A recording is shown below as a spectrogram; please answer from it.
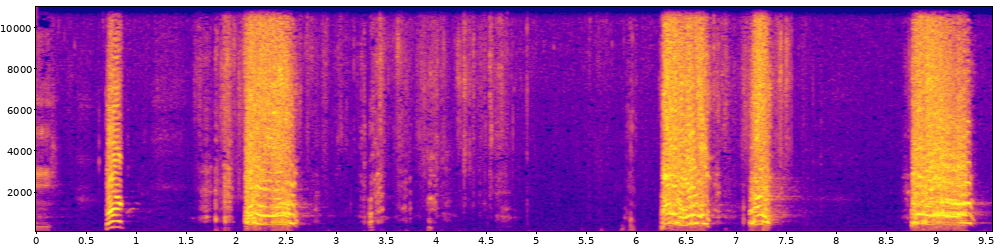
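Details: Frisky Beagle barking loudly indoors: a short yip, then three long, harsh barks spaced a few seconds apart, with Spanish speech and laughter from people in between.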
